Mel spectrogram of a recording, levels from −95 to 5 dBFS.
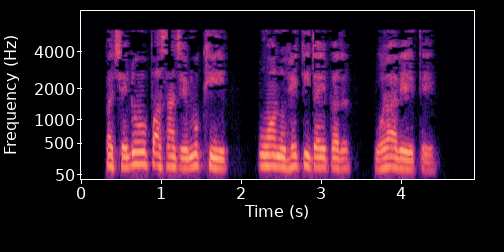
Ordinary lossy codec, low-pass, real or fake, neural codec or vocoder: MP3, 24 kbps; 7.2 kHz; fake; codec, 16 kHz, 8 kbps, FreqCodec, smaller model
